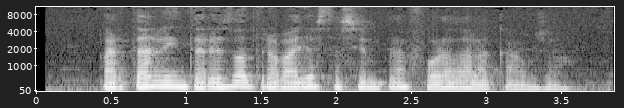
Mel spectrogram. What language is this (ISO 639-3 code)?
cat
